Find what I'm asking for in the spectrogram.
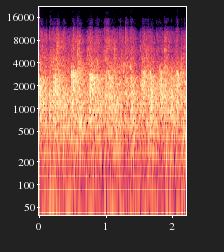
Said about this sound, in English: If you can give everybody a round of applause, I think that was wonderful.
